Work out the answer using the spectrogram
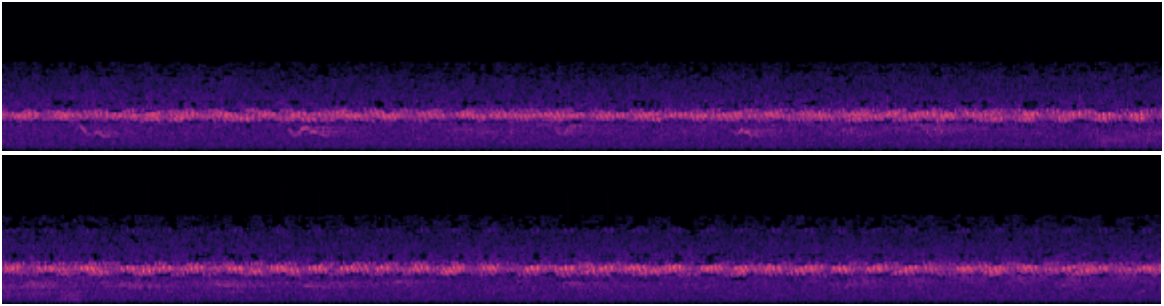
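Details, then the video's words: Crickets calling among chrysanthemums in Ukraine: an unbroken high trill of fast, even pulses dominates, joined by brief softer chirps and a quiet low hum early on. "Заспокійливий звук цвіркунів//The soothing sound of crickets"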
